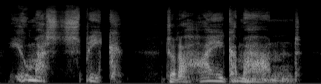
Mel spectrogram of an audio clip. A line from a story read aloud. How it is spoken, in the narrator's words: whispered the walls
